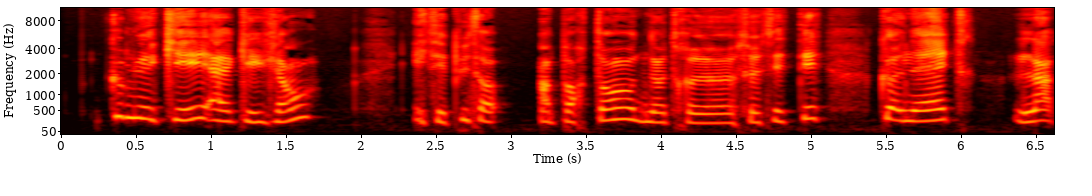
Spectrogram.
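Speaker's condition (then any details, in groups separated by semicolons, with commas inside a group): Down syndrome (trisomy 21); congenital chromosome 21 anomaly, developmental delay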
